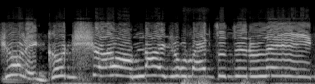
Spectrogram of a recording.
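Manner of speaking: put-on high, old-fashioned British race commentator voice. Asked for a 1950s F1 commentator voice, calling the race leader: 1950s F1 commentator voice. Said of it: "nineteen fifties F one commentator voice".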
